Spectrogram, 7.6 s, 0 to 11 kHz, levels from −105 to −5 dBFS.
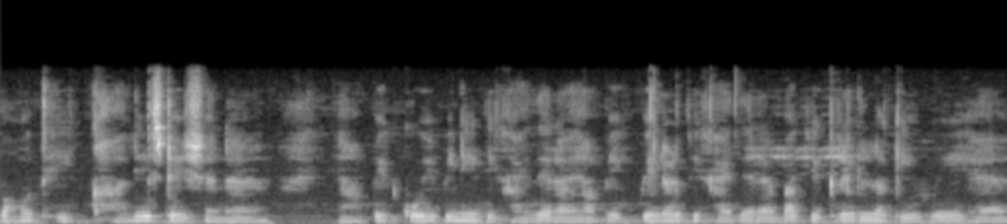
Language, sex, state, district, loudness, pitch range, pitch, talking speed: Hindi, female, Uttar Pradesh, Muzaffarnagar, -24 LUFS, 160-175 Hz, 165 Hz, 215 wpm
